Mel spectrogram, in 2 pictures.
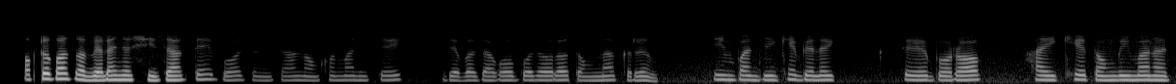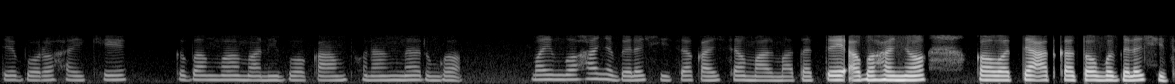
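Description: From 20.03 s, right after "mal mata", the speech begins loud and then sinks steadily to the end at 23.51 s, the room background dropping with it. This is automatic gain falling: the gain control judged the input too loud or its background noise too strong, and gradually lowered its gain.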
